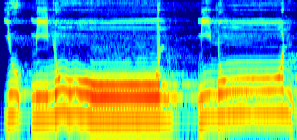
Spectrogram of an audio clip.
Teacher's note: Hamzah sifatnya jahar dan syiddah, tertahannya nafas dan tertahannya suara.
